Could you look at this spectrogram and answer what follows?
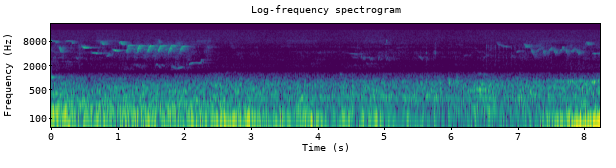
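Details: A Song Thrush in a garden in Norden, East Frisia, northwest Germany, in May 2024 gives high, bright phrases of quickly repeated notes at the start and again near the end, over steady low background rumble.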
